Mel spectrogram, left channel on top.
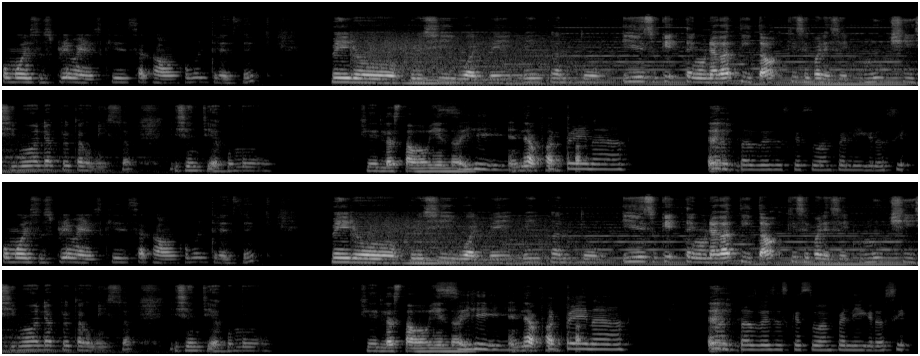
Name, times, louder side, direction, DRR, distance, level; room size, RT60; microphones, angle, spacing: voice 1, 0.0-2.5 3.3-11.8 12.7-13.8 14.4-14.7 16.2-16.4, equal, ahead, 0.7 m, -32 dB
sound 1, 3.5-10.4, left 1 dB, 20° left, 1.0 m, -44 dB
voice 2, 13.7-15.4 16.3-18.2, right 3 dB, 75° right, 1.5 m, -41 dB
11.5 x 4.2 x 3.0 m
head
